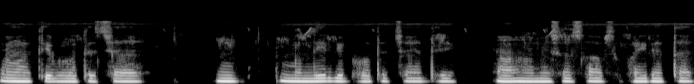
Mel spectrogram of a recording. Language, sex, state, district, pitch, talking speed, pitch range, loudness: Hindi, male, Jharkhand, Jamtara, 140 Hz, 140 wpm, 135-145 Hz, -14 LUFS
